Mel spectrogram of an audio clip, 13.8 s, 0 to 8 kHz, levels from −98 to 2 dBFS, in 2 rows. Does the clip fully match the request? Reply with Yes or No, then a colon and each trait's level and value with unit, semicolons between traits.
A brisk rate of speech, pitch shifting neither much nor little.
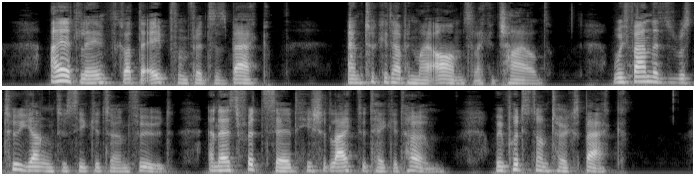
Yes: fast, 210 wpm; average, 3.0 semitones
